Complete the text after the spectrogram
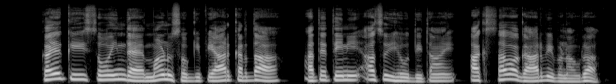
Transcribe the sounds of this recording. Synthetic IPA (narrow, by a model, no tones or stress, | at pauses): kɐjoːkisoɪ̃nd̪ɛmaːɽ̃usoːɡipjaːɾkɐɾd̪a | ɐt̪ɛt̪ɪnĩʔɐsujɐɦuːd̪it̪ãːẽɐkʰsɐbaɡʱaːɾbʱibɐɽ̃aːuɾaː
